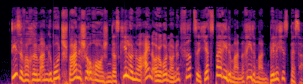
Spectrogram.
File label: commercial, german, female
